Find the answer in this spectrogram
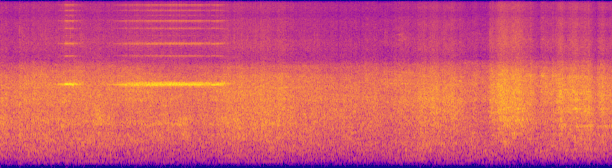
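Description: Intermodal freight cars carrying highway trailers rolling past close by on a curve, with a steady rumble and rattle of wheels on rail. About a second in, a high, steady wheel squeal sets in and holds for about three seconds. A louder clatter follows near the end.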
